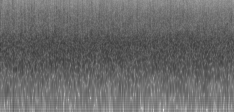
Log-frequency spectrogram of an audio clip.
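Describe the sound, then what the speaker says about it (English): Sustained, dense applause from a studio audience at a televised relationship quiz show, steady and loud throughout with no voices rising above it. "Round of applause, well done."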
